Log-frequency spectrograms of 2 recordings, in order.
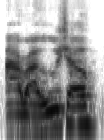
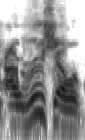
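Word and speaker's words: Araújo: We got Luis Araujo. I got to get that pronunciation right. Because it's not Spanish, it's Brazilian, it's Portuguese, so it's a little different. – Araujo would be then, right? Instead of Araujo.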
